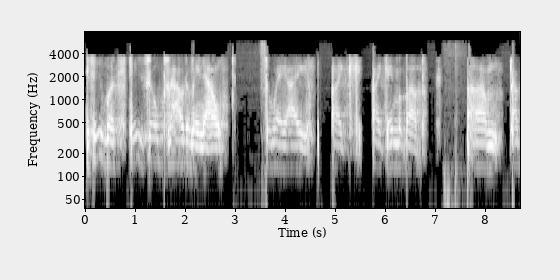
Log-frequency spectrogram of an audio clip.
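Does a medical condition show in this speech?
Yes: cerebral palsy; present from birth, diagnosed at 6 months, lump at back of head found by mother, could not lie on back, predicted never to walk; walks, has walked New York City marathon 8 times.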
